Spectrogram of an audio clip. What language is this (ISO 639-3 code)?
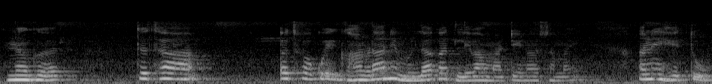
guj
